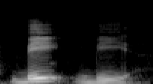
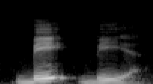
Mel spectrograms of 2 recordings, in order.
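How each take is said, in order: No difference in how they are said.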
